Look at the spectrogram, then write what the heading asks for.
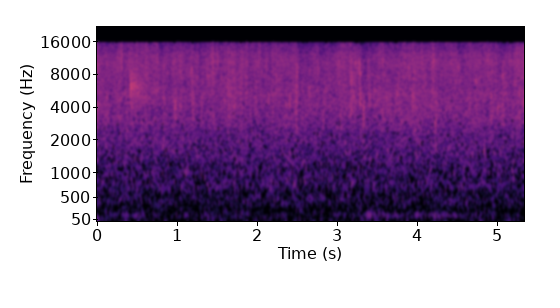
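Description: Steady rain pours down continuously, a dense, even hiss of drops pattering on surfaces with no pauses, consistent in level throughout, with no voices present.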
